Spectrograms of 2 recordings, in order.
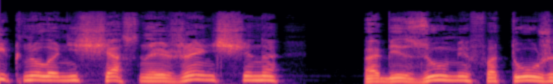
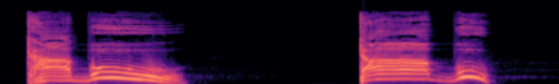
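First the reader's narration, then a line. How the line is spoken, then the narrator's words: Thunderous shout over crowd. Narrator (Russian): покрывая шум толпы, он громовым голосом крикнул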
